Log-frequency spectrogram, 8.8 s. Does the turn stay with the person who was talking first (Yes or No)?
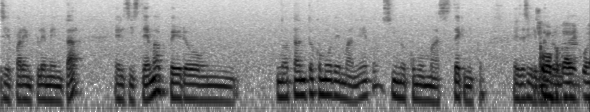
No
